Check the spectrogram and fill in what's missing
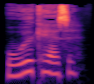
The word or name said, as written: hovedkasse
